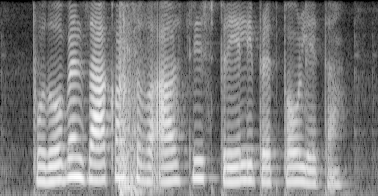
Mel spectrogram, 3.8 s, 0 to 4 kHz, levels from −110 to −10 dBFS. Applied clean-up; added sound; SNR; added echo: none; Slam / Car; 14 dB; none.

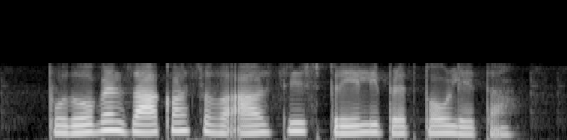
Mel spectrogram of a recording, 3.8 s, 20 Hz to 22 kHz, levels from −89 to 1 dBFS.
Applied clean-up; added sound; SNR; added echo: neural separator model SepFormer WHAM!.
